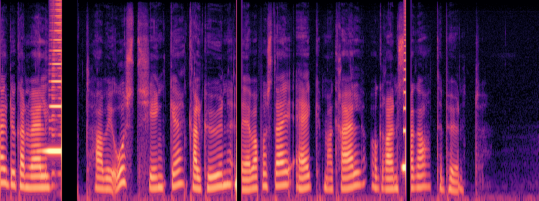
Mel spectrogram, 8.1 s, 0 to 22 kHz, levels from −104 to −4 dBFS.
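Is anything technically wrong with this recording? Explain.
Yes, there's an unstable filter going haywire three times in this speech. A recursive stage ends up with bad coefficients, so its output feeds on itself and grows until it clips, overflows and drops out. At 0.54 to 1.15 s, right after "du kan", a tone around 1 kHz swells over about 0.37 s, then 0.24 s of silence before "har vi". At 3.51 to 3.62 s, just before "leverpostei egg makrell", a low squeal near 200 Hz blows up in 32 ms, then cuts out for 80 ms. At 6.01 to 6.16 s, a tone near 500 Hz builds in 71 ms, followed by another 80 ms gap.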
